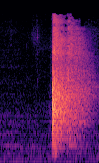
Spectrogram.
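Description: Hands clap together once, with a sharp, loud attack that rises abruptly out of near silence. A bright tail then fades away over about half a second.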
